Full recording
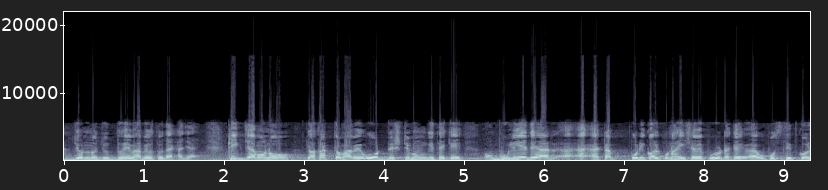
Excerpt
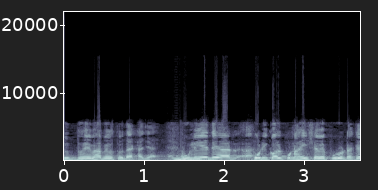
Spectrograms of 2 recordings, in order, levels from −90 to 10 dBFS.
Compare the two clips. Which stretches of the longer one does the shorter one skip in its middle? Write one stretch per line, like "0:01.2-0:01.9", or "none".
0:01.7-0:05.2
0:06.2-0:07.0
